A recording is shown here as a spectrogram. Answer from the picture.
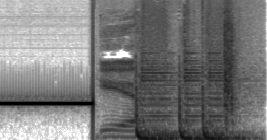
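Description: Steady, loud beep of a TV colour-bars test tone, cutting off abruptly just before a second in. Music with deep bass hits starts straight after.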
